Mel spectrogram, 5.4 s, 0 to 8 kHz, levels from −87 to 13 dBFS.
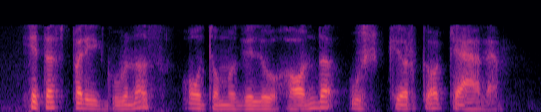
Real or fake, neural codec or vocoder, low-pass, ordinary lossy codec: fake; codec, 16 kHz in and 24 kHz out, 0.6 kbps, FocalCodec, streaming, 4096 codes; 7.2 kHz; AAC, 16 kbps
